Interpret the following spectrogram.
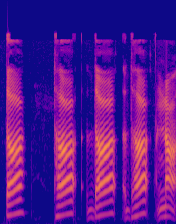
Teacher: जिन व्यंजनों के उच्चारण में जिह्वा की नोक ऊपरी दांतों को स्पर्श करती है उसे हम दंत व्यंजन कहते हैं।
